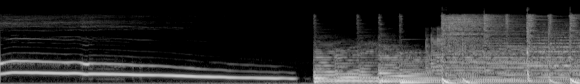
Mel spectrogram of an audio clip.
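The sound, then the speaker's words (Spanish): A single long wolf howl for a werewolf, loud, slowly sliding down in pitch for about three seconds before a burst of lively music abruptly takes over. “El hombre lobo. ¡Aú!”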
